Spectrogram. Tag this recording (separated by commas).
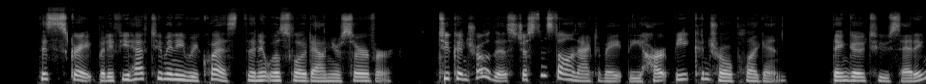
Speech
